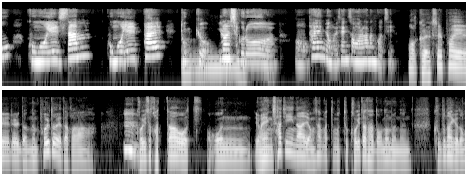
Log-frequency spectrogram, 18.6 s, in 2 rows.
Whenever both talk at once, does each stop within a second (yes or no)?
no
